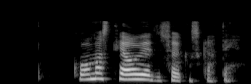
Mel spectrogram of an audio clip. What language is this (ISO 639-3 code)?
isl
